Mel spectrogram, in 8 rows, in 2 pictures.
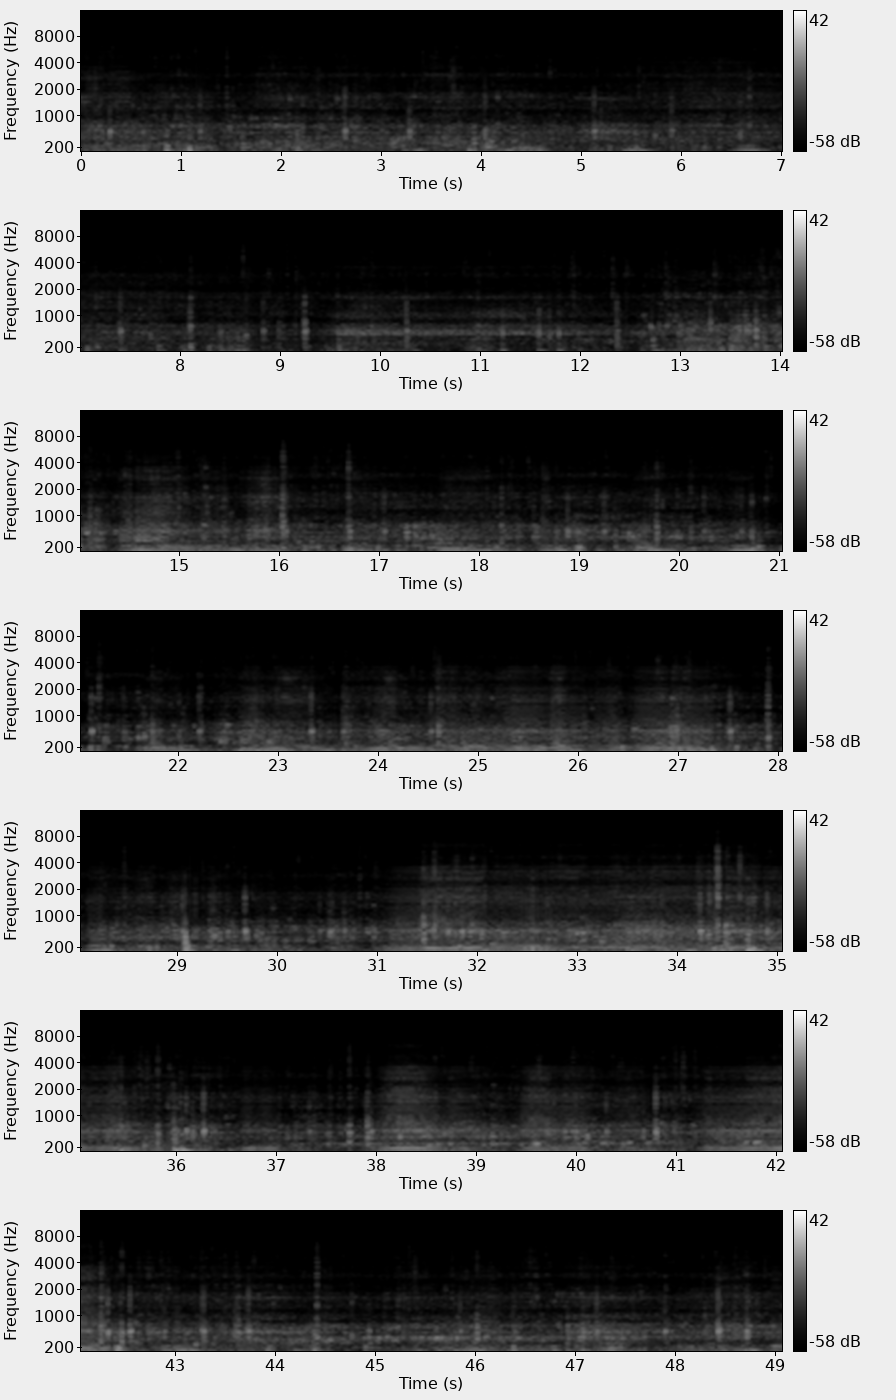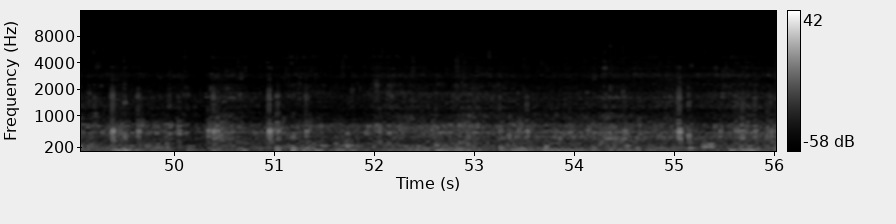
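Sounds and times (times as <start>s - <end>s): muffled underwater rumble: 0.0s - 56.0s.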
